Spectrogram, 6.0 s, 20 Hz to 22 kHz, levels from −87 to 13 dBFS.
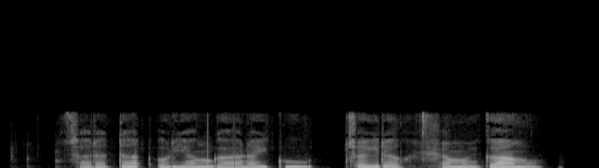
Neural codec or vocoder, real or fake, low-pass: none; real; 7.2 kHz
